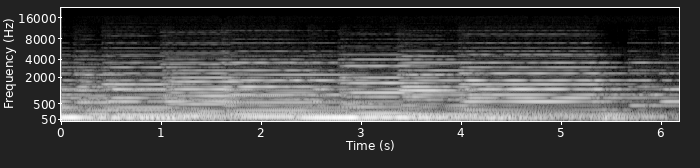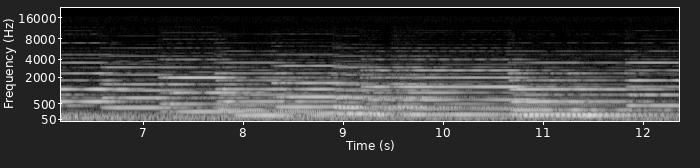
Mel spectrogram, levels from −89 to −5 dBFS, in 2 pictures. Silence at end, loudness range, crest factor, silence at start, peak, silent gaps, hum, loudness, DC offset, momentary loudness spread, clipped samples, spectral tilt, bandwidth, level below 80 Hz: 0 s; 9 LU; 16 dB; 0 s; -4 dBFS; none; none; -21 LUFS; under 0.1%; 12 LU; under 0.1%; -7 dB/octave; 7.4 kHz; -34 dBFS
